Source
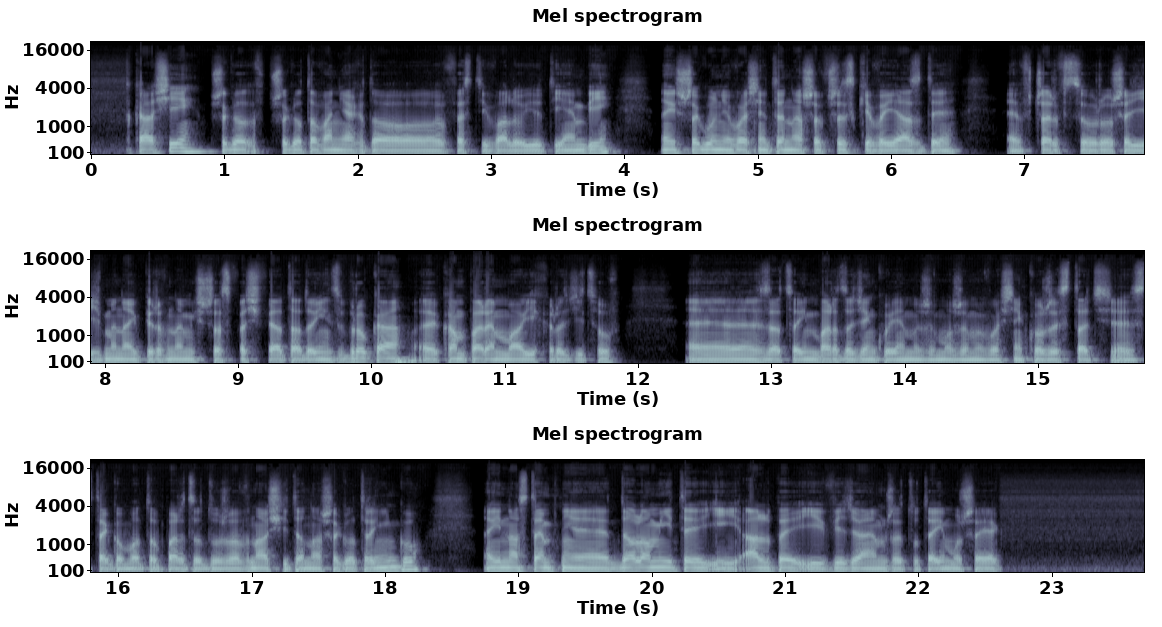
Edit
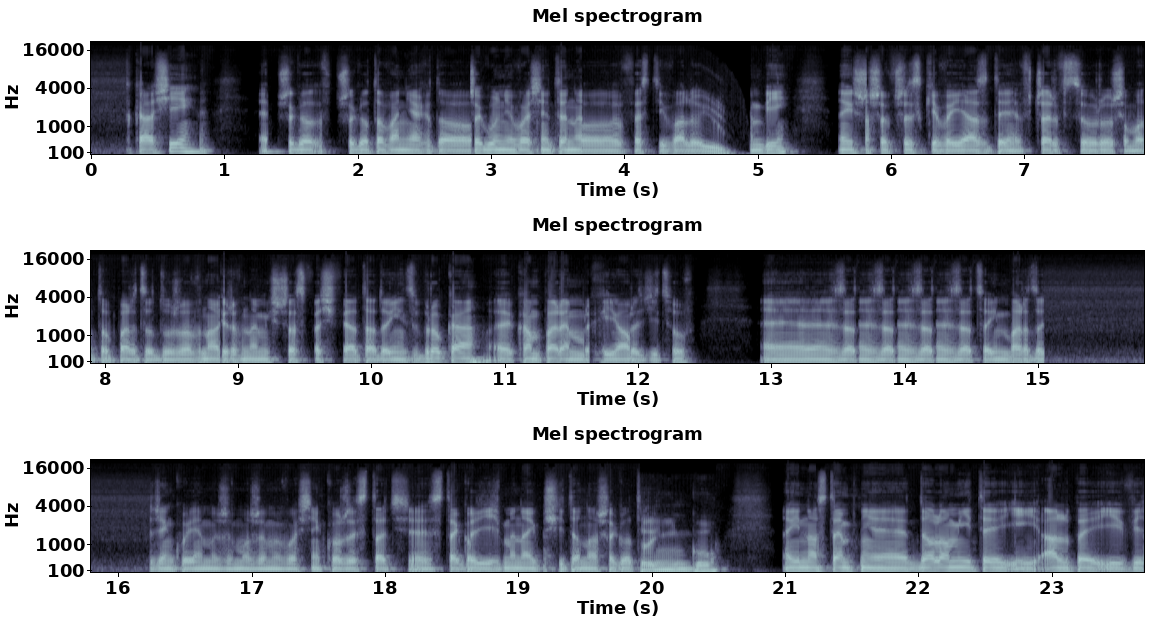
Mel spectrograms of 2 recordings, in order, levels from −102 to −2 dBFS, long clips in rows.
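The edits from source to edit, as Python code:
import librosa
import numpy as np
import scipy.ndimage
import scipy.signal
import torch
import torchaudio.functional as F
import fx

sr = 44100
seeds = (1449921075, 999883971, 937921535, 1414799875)

y = fx.edit(x, sr, fx.tape_stop(start_s=3.25, length_s=0.38),
    fx.move(start_s=4.49, length_s=0.83, to_s=2.36),
    fx.move(start_s=6.44, length_s=0.5, to_s=0.83),
    fx.swap(start_s=7.76, length_s=0.55, other_s=16.02, other_length_s=1.11),
    fx.reverse_span(start_s=11.04, length_s=0.35),
    fx.repeat(start_s=12.82, length_s=0.29, count=4),
    fx.insert_room_tone(at_s=13.62, length_s=1.2),
    fx.speed_span(start_s=17.85, length_s=0.4, speed=0.7), tone=tone)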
